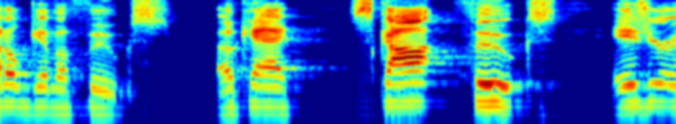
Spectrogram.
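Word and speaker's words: Fuchs: assistant offensive line coach it's spelled Fu C HS I watched a million interviews on YouTube try to find somebody saying his name he said his own name it's fuks I don't give a fuks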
